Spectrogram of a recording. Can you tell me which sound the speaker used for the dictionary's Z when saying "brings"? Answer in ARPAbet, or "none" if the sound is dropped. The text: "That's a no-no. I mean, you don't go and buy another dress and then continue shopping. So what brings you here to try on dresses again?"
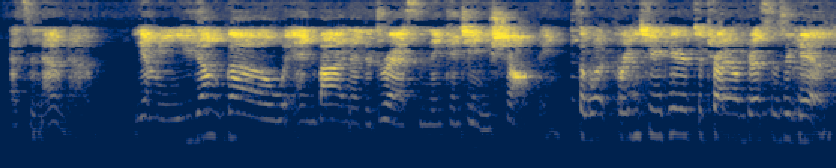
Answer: Z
